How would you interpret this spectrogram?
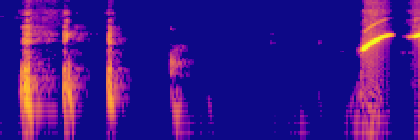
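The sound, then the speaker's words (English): Three short, clipped vocal sounds come first, then after a pause a person calling their dog gives a loud upward-sliding whistle followed by a brief steady whistled note. “Sorry, I'm whistling for my dog.”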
